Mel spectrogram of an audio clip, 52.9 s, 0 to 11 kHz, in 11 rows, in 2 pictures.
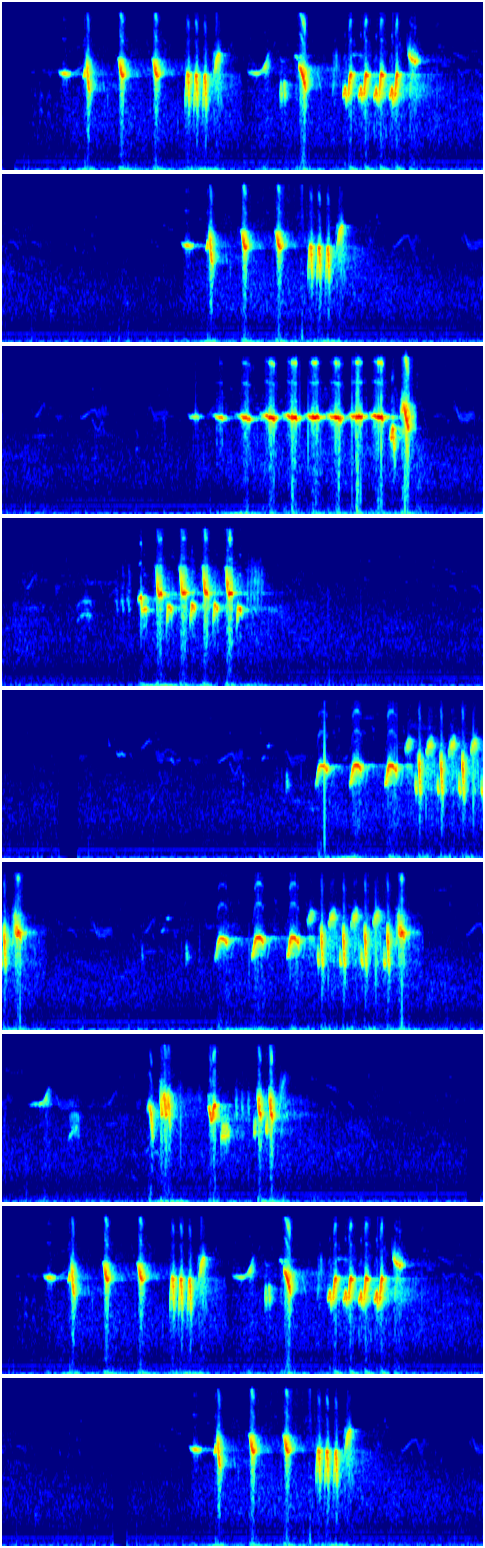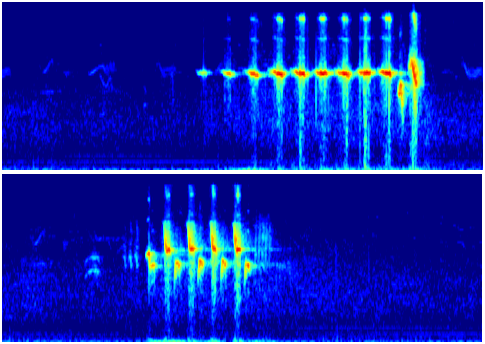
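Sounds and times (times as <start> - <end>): songbird chirps and trills: 0.2 - 52.9.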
